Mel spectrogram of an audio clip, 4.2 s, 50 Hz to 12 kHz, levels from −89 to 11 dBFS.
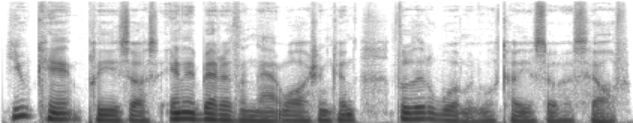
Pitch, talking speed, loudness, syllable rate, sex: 105 Hz, 240 wpm, -17 LUFS, 6.6 syllables/s, male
